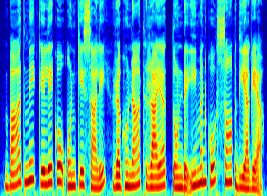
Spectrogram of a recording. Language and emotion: Hindi, neutral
